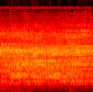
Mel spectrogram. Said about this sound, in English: Arguably, the most interesting thing about that game actually happened before kickoff. And boos from the Hungarian crowd as the Irish make the anti-racism gesture of taking the knee.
